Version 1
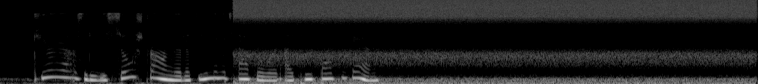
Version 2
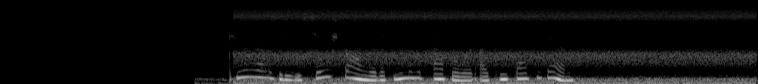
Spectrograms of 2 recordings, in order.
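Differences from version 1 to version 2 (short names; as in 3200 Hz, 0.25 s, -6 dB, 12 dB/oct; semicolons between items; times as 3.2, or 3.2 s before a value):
speech: entry +1.95 s; master: add air absorption 70 m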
